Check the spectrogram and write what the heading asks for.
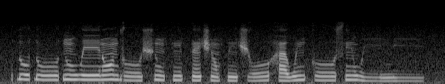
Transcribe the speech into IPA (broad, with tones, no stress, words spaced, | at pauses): ɗo˦ɗoː˧ɗũ˦ weː˧ɾɔ̃˦ doː˨ʃũ˦˨kĩ˧ tɛ̃˨˦ ʃɔ̃˨pĩ˨ʃoː˨˦ha˧ wĩ˦koː˧sĩ˦ wiː˨ niː˨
